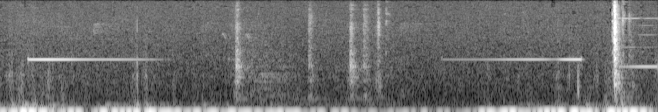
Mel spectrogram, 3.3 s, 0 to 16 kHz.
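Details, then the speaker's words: Mazda that had cranked slowly and failed to start; key turned before hooking up an IMAZING IM29 jump starter. Only faint clicks and a warning chime, no cranking: dead battery, won't turn over. "So obviously that's dead, it won't even turn over."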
